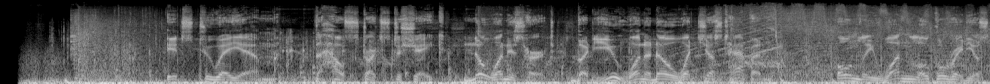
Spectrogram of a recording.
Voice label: News Imaging; Radio/TV Promos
